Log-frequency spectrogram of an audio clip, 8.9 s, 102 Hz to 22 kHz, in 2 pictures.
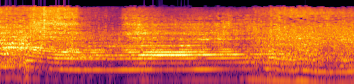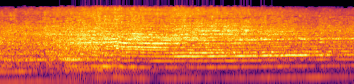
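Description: BMW M3 E46's 3.2-litre straight-six engine running hard on track. Its pitch drops about a second in and again around three to four seconds in, then holds and climbs slowly as the car drives through the corners.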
